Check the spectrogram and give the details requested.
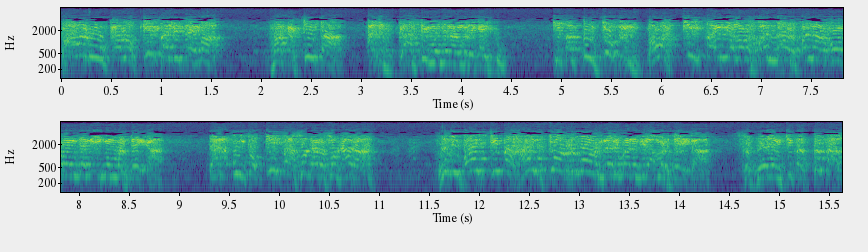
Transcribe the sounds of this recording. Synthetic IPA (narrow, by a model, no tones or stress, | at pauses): b̥aɾukalowkit̪adit̪ebat̪̚ | makakit̪a̰ | akanɡadɪməɲəɾaŋməɾekait̪u | kit̪at̪ud͡ʒukanbawakit̪aiialalahbənarbənaroɾaŋjaŋiŋɪnmərdeka̰ | d̥anunt̪ʊkːit̪asodaɾasodaɾa | ləbɪhbaɪt̪̚kit̪aɦaɲt͡ʃʊrəɲaʊrdaɾipadat̪idaʔmərdeka̰ | səbuajaŋkit̪at̪ət̪ap̚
